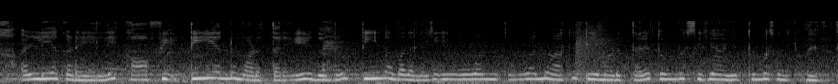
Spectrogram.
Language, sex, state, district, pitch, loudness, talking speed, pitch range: Kannada, female, Karnataka, Chamarajanagar, 230 Hz, -25 LUFS, 130 wpm, 215-250 Hz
